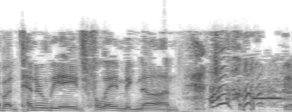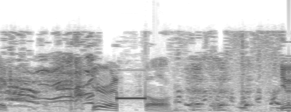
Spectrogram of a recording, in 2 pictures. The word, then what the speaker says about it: mignon: So this idiot goes to Scott, how do you say that mignon? So Scott says, you're pronouncing it right, mignon.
